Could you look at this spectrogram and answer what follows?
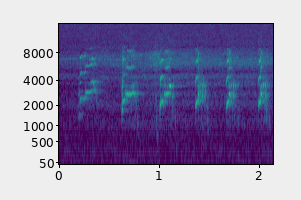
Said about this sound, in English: I got it on my phone. Oh, okay. Bald Eagle calling. Here we go. Here it comes.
